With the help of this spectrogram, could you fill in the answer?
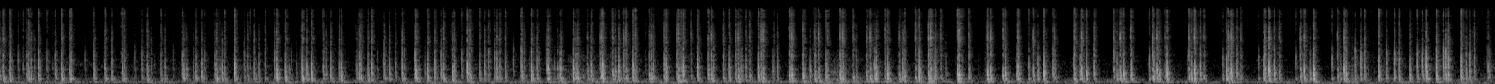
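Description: Long nails tap quickly and continuously on a clear acrylic plastic clipboard, a thin, solid transparent sheet lying flat, briefly touching near the clip. The steady stream of crisp, dry clicks has a mid-range body around 625 Hz and almost no ring after each tap, becoming sparser and more sharply separated toward the end.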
